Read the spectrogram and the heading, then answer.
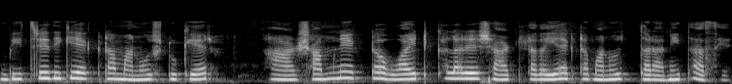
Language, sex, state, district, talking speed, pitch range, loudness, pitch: Bengali, female, Assam, Hailakandi, 140 wpm, 230-265 Hz, -15 LUFS, 240 Hz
